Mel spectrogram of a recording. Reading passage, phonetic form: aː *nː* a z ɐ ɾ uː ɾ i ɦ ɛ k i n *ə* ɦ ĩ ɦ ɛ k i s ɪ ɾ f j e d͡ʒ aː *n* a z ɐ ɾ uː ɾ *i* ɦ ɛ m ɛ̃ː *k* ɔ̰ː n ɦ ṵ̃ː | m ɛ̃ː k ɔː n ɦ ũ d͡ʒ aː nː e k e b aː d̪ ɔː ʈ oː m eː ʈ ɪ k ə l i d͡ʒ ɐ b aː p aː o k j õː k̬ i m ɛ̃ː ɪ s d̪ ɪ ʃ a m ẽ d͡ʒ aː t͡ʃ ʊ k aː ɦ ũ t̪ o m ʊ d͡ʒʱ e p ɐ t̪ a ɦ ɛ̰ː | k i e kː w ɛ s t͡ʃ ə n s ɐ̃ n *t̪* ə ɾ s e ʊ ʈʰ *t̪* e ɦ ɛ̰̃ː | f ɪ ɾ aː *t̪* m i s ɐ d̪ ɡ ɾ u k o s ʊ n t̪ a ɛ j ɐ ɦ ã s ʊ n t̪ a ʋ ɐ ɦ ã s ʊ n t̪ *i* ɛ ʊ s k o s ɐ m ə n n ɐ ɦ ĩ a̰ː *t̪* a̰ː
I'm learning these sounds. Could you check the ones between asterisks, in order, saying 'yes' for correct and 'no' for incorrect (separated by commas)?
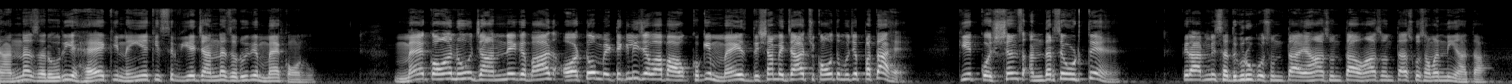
yes, no, no, yes, yes, no, yes, no, no, yes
